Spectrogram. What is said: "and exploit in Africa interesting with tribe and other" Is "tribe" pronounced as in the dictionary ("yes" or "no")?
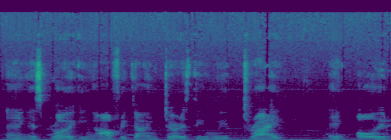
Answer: no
